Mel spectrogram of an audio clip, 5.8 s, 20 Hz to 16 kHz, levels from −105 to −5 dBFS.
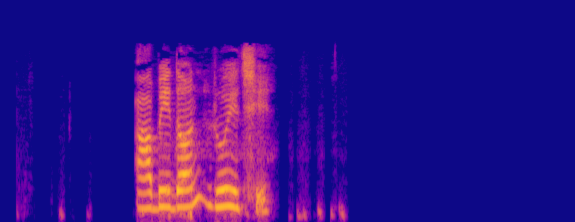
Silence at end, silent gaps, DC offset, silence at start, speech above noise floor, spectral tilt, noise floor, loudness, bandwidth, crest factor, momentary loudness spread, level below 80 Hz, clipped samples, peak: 3.05 s; none; under 0.1%; 1.35 s; over 67 dB; -3.5 dB/octave; under -90 dBFS; -23 LUFS; 7.8 kHz; 20 dB; 12 LU; -74 dBFS; under 0.1%; -8 dBFS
